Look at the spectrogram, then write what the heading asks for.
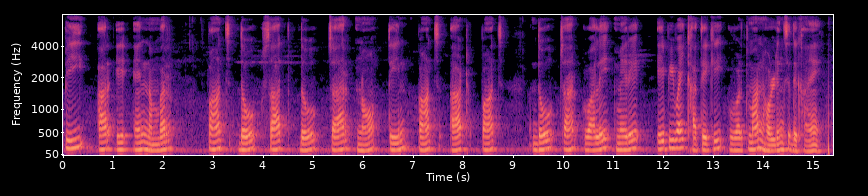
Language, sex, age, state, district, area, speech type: Hindi, male, 60+, Madhya Pradesh, Bhopal, urban, read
